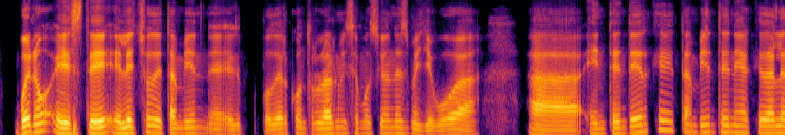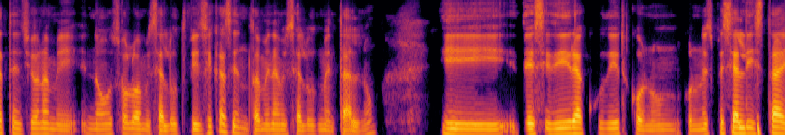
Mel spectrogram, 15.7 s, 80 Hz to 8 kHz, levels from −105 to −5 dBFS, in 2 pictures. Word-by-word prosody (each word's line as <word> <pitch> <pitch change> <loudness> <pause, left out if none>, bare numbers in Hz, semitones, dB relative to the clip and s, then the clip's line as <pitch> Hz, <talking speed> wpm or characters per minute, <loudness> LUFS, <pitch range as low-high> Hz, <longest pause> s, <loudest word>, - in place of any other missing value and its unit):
Bueno, 165 +5 +7
este, 130 +1 +7
el 125 +2 +7
hecho 140 +3 +2
de 140 -2 +3
también 125 +1 -1
el 110 -1 -4 0.2
poder 115 +2 -1
controlar 120 -1 0
mis 130 -2 -8
emociones 130 +1 -5
me 110 -3 -4
llevó 105 +2 -1
a 100 -2 0 0.5
a 100 -1 +3
entender 130 +6 0
que 200 +1 -3
también 155 +1 -4
tenía 155 -2 -2
que 145 - -3
darle 140 0 +4
atención 120 -2 -5
a 120 - -3
mí, 105 -2 -9
no 110 0 -8
solo 120 +1 -4
a - - -2
mi 105 -2 -9
salud 105 +3 -3
física, 140 +9 -3
sino 140 -5 -7
también 110 0 -5
a 110 - -2
mi 110 - -7
salud 105 0 -6
mental, 95 -3 -5
¿no?, 125 +7 -13 0.7
y 110 -2 -1
decidí 115 +1 +1
ir 130 0 +5
acudir 120 -1 -3
con 100 -1 -4
un 105 +1 -10
con 105 - -8
un 110 - -4
especialista 130 +2 +2
120 Hz, 175 wpm, -22 LUFS, 110-135 Hz, 0.7 s, Bueno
